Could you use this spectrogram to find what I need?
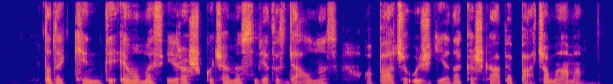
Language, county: Lithuanian, Šiauliai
